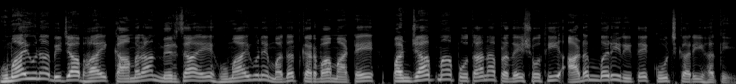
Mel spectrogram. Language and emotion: Gujarati, neutral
